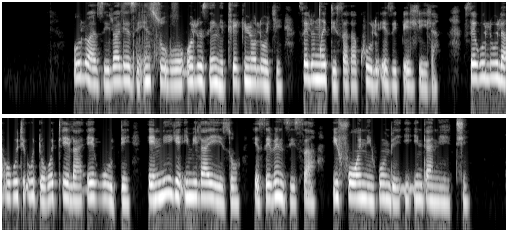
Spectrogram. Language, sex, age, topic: North Ndebele, male, 36-49, health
